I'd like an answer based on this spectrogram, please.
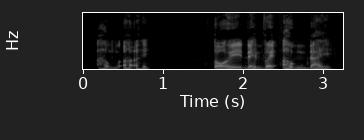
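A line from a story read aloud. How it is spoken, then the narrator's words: Old woman, trembling, grieving. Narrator (Vietnamese): Thương cho thân phận, bà run rẩy nói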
